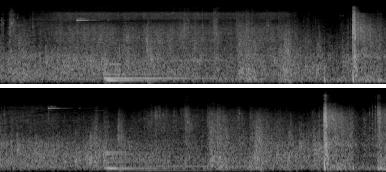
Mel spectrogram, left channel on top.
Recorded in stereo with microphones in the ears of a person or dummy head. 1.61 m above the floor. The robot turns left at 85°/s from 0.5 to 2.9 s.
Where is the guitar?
170° right, 1.6 m; by 2.7 s 50° left, 1.6 m.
